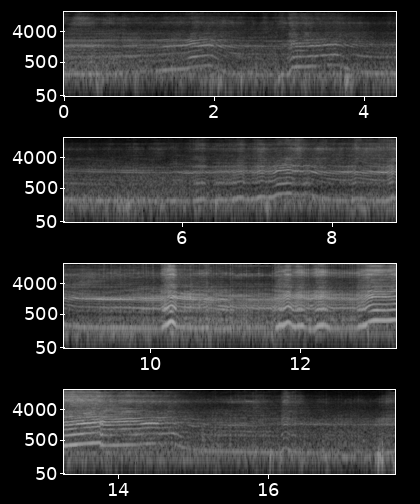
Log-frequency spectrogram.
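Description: A radio-controlled truck's small two-stroke engine revving up and down as the truck runs at speed, its pitch rising and falling again and again. It is loudest about halfway through, with several sharp rising whines as it accelerates hard, then settles back to a steadier drone.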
